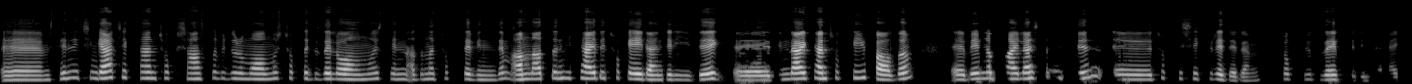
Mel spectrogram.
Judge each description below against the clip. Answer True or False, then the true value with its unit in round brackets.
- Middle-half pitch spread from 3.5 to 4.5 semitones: True (3.8 semitones)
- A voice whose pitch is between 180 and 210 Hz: False (255 Hz)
